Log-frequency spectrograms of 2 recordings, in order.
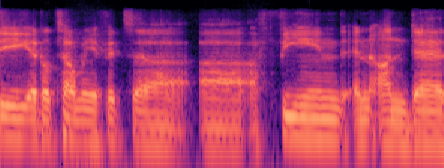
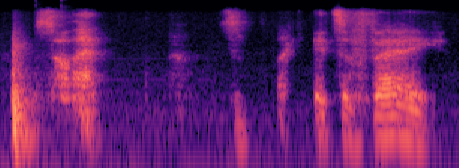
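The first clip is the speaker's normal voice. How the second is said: hushed whisper out the side of the mouth; 8 dB quieter than usual. Whispering to Zephyr out the side of the mouth: in-character whisper. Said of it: "whisper, like, out the side of my mouth".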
